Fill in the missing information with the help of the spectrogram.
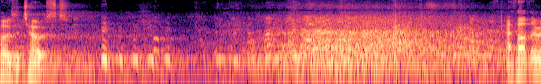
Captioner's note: laughter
